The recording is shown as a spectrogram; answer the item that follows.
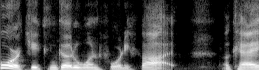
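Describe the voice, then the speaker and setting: This is an unremarkable speaking voice. It keeps a moderate pace. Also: woman. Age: 60s. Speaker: home cook and recipe creator. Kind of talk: casual chat about cooking. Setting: live stream.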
